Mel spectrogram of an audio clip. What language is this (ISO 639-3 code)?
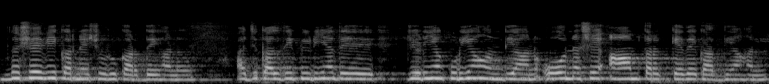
pan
